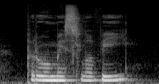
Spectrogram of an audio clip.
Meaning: industrial
- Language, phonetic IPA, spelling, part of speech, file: Czech, [ˈpruːmɪsloviː], průmyslový, adjective, Cs-průmyslový.ogg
